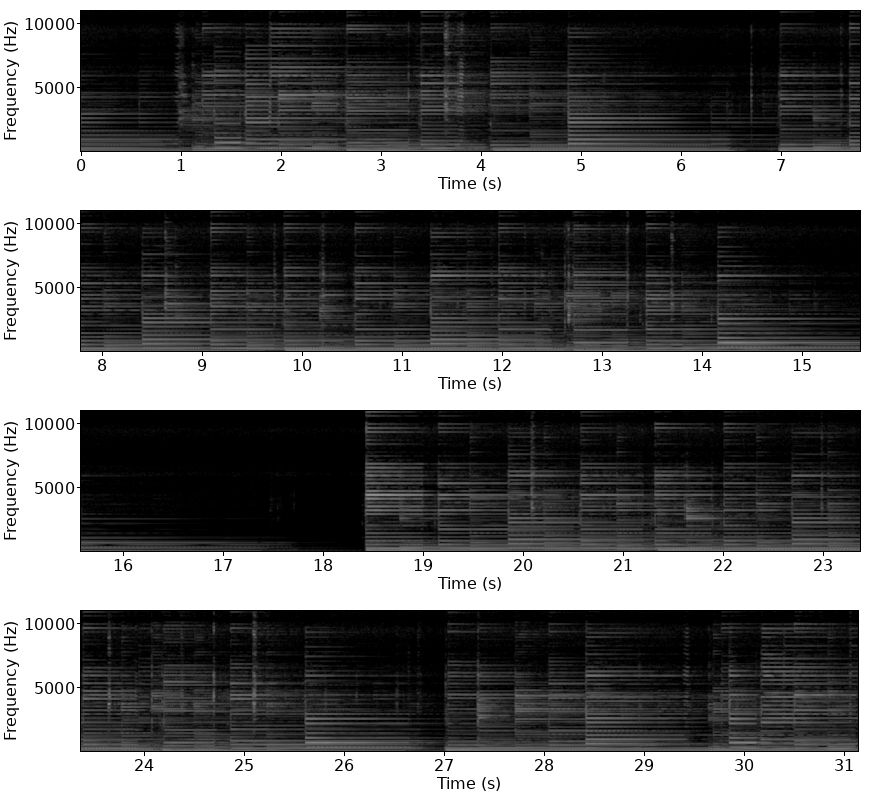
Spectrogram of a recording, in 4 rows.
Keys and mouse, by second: 0.6 click, 2.3 click, 3.0 click, 4.6 click, 6.0 click, 6.8 click, 7.4 click, 9.4 click, 13.2 click, 14.1 click, 15.1 click, 23.7 right click, 23.8 click, 27.3 click, 29.0 ctrl+z, 29.8 click, 30.8 click.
